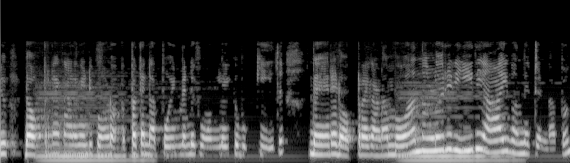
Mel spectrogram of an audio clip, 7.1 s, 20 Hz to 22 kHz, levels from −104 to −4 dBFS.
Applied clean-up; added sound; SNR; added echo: classical method spectral subtraction.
